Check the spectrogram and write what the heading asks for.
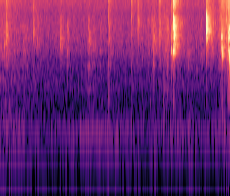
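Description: Near silence: room tone, with a few faint brief ticks in the second half.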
